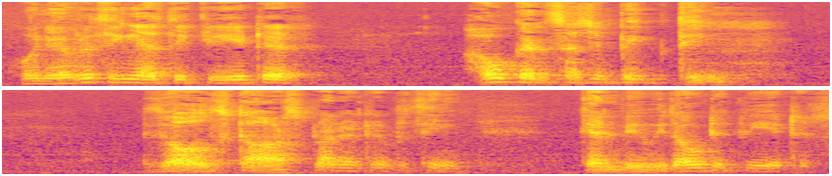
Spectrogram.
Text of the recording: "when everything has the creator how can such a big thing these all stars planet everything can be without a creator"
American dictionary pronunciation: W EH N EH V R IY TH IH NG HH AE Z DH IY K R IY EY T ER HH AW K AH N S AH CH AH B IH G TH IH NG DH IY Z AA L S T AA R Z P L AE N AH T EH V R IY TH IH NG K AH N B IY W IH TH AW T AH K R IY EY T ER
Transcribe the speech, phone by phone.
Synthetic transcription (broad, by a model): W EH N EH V R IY T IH NG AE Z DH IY K R IY EY T ER HH AW K AH N S AH CH AH B IH G T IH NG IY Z AA L S T AA R S P L AE N AH T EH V R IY T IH NG K AH N B IY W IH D AW T AH K R IY EY T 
